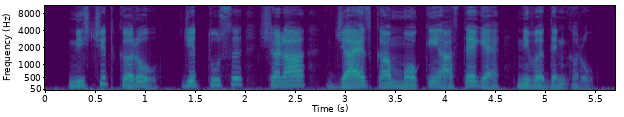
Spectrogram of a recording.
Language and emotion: Dogri, neutral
